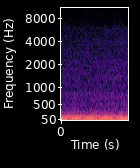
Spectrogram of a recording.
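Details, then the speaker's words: 2016 Dodge Charger after repairs, slightly smoky from burning fingerprint oil off the headers: a deep, smooth, even rumble with no knocks or misses. Normal running. "I will give it that she sounds very good"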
